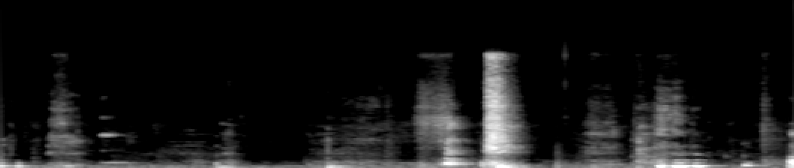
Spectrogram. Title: indian girl sneeze attack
